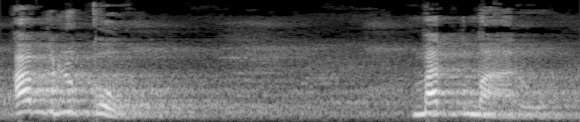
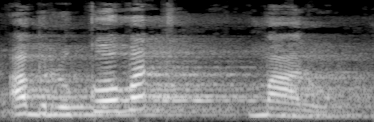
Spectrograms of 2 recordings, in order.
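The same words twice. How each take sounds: First: The pause comes after "रुको". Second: The pause comes after "मत".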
